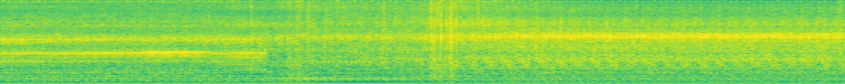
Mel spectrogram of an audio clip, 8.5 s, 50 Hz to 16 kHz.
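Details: Audi Q7 idling just after replacing the air suspension compressor and valve block: steady, fairly high-toned compressor hum that changes pitch partway as the front rises slowly; compressor pumping normally.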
